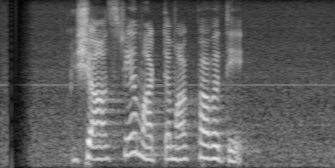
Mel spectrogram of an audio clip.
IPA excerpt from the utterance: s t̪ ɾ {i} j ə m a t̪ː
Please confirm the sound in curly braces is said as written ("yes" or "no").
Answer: yes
